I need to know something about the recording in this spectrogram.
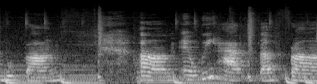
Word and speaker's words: mukbang: A lot of people say mukbang, but it's pronounced mukbang.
